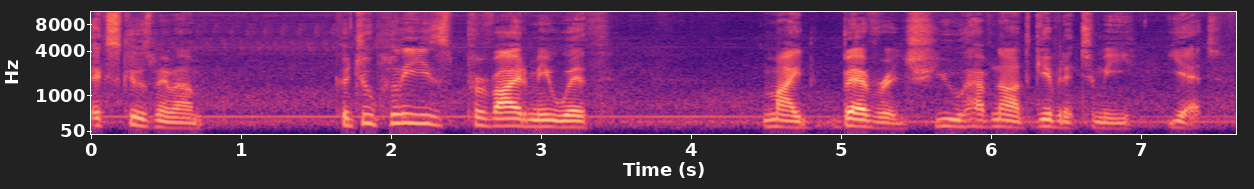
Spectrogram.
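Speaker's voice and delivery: very slow, soft, polite, elegant delivery. Retelling asking a woman for a drink not yet given, very slowly and elegantly. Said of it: "And I say it very slowly".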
